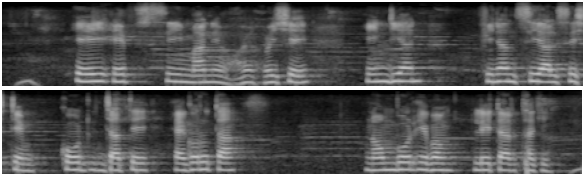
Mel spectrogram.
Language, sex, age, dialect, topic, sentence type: Bengali, male, 18-24, Rajbangshi, banking, statement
